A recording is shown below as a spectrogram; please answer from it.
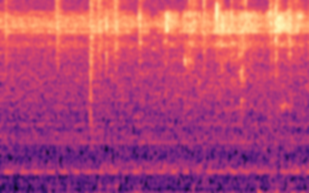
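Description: Faint room tone with a thin, steady low hum and no speech.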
